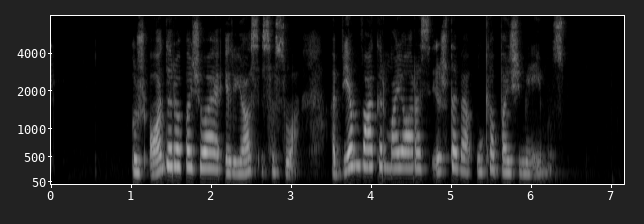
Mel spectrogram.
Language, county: Lithuanian, Vilnius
